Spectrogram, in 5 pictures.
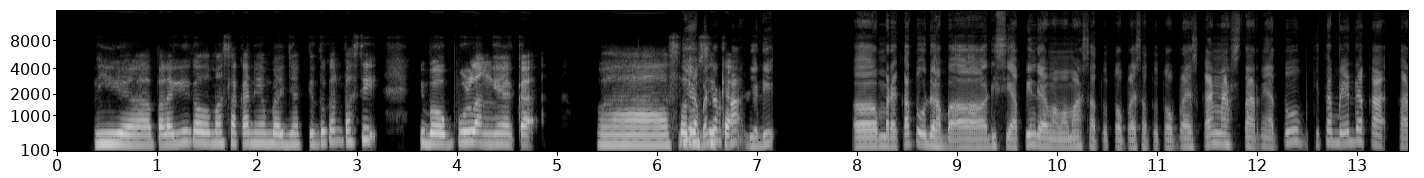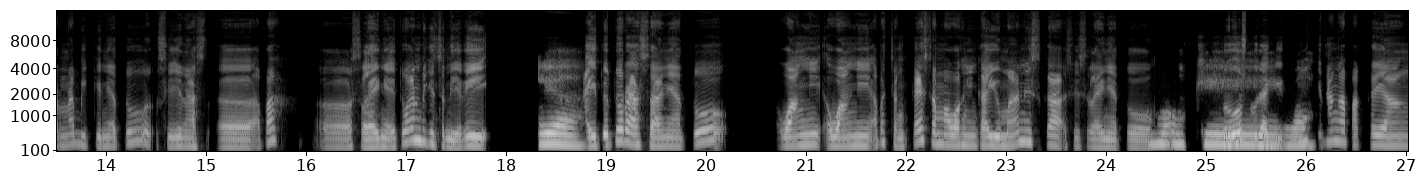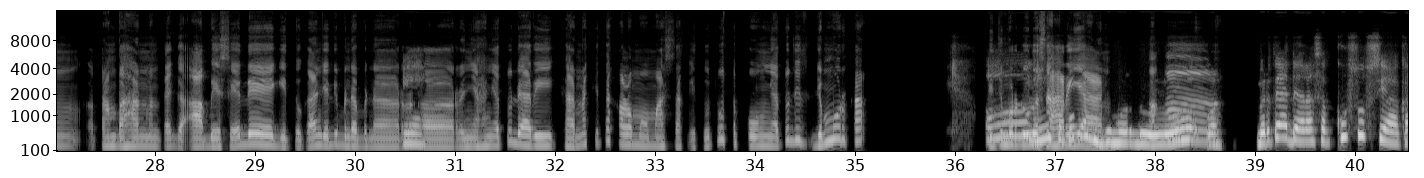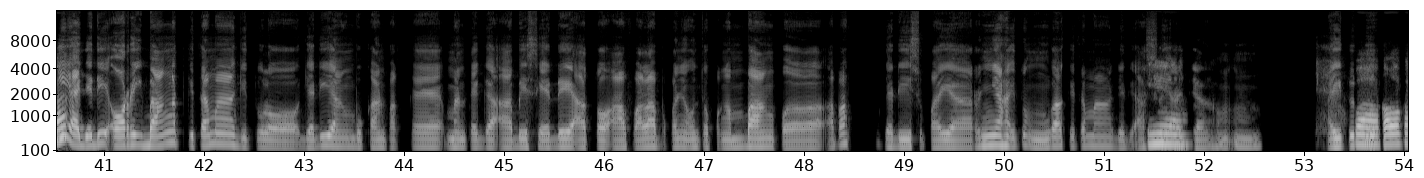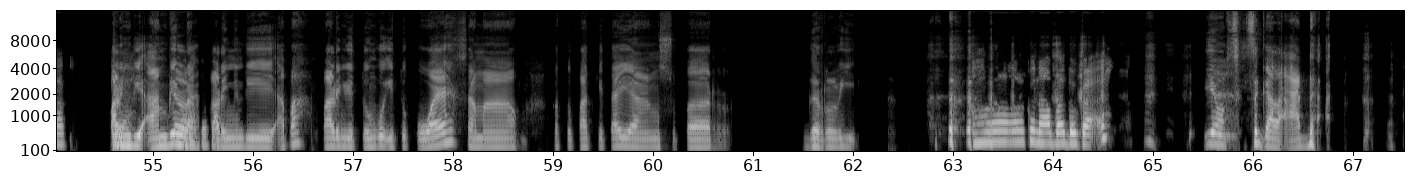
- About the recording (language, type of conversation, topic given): Indonesian, podcast, Ceritakan hidangan apa yang selalu ada di perayaan keluargamu?
- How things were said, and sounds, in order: other background noise; tapping; in English: "super girly"; laugh; laughing while speaking: "iya maksud segala ada"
